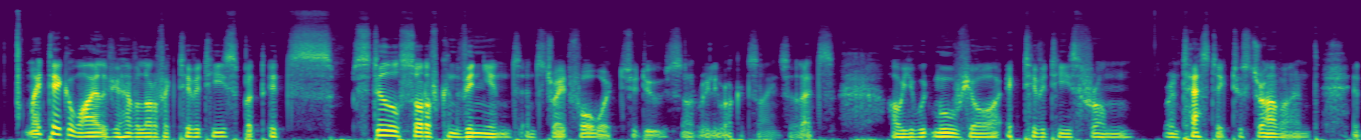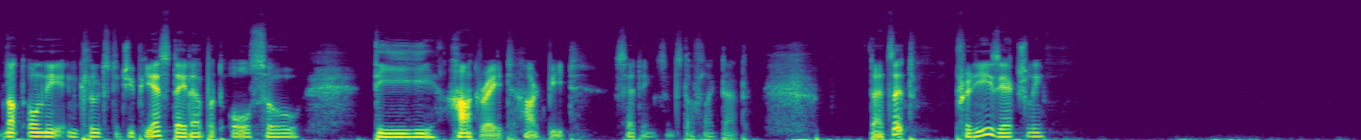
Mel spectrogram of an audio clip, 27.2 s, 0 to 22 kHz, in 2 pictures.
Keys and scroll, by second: 10.2 shift+Down.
